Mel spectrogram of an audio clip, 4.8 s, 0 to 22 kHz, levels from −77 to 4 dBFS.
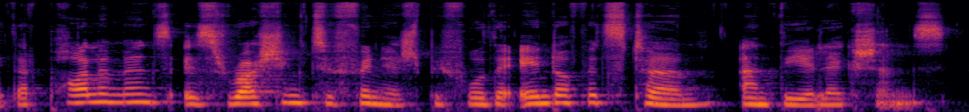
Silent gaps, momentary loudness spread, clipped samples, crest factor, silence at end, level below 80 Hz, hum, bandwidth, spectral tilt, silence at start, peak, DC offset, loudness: none; 7 LU; under 0.1%; 16 dB; 0.15 s; -60 dBFS; none; over 20 kHz; -3 dB/octave; 0 s; -8 dBFS; under 0.1%; -24 LUFS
